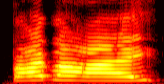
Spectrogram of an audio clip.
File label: "bye bye", voices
